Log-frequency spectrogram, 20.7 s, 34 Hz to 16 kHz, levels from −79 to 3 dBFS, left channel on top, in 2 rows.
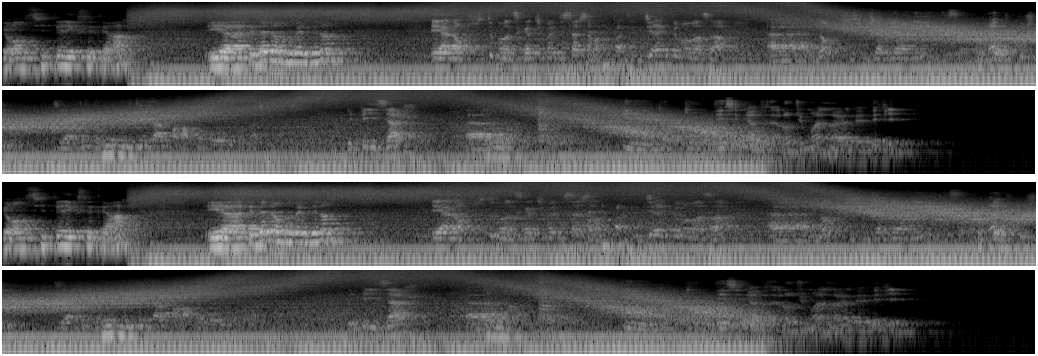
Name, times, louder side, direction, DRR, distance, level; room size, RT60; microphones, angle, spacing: voice 1, 0.0-1.8 2.0-3.4 9.7-10.0 11.3-11.7 15.2-15.4, equal, 15° right, 1 dB, 0.4 m, -31 dB
sound 1, 1.2-18.0, equal, 10° left, 0.7 m, -36 dB
voice 2, 4.0-10.5 10.8-11.4 11.7-13.7 13.9-14.5 15.0-15.6 15.9-16.2 16.5-19.3, left 3 dB, 45° left, 2 dB, 0.5 m, -42 dB
sound 2, 12.5-17.6, equal, 85° left, 0.8 m, -48 dB
2.8 x 2.4 x 3.7 m, 1.1 s
head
